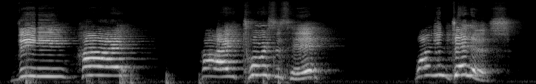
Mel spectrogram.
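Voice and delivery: high, loud mocking girly voice; sing-song taunt as the rival woman; mock Taurus woman.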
